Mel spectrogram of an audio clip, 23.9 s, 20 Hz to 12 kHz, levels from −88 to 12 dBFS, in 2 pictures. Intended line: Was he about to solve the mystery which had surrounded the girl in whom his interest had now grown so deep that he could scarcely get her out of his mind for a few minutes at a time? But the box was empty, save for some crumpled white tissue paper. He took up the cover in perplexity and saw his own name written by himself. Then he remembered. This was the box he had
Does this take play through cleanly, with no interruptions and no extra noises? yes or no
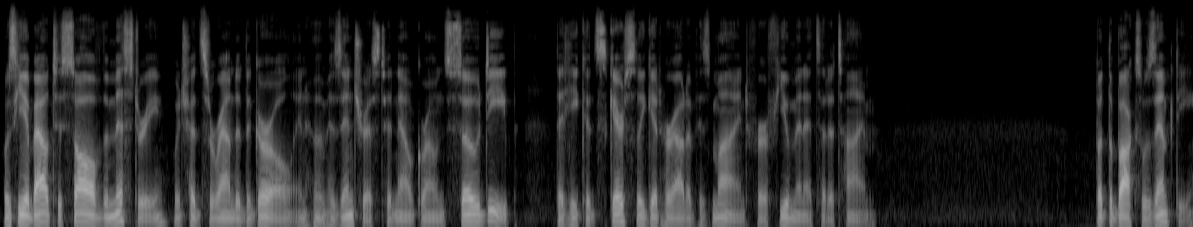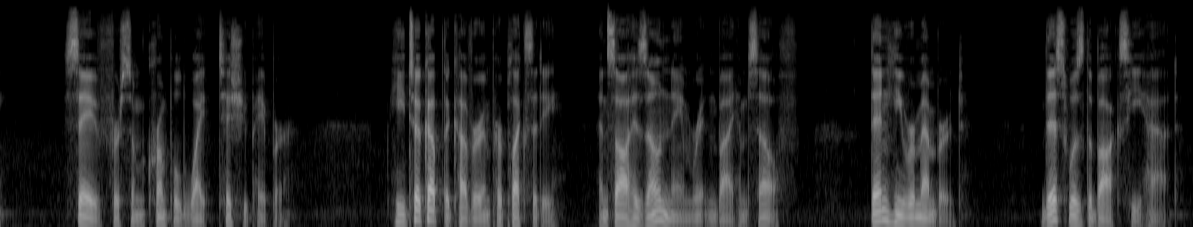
yes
